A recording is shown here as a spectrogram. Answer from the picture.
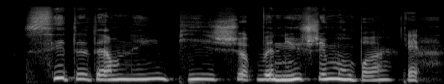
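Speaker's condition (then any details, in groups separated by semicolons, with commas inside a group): Friedreich's ataxia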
